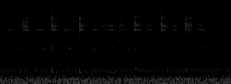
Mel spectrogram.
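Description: Faint, quick scratching strokes of a marker writing on flip-chart paper, a rapid run of short scratches.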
